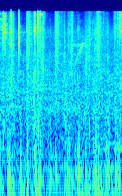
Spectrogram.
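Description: Horse hooves clip-clop in a steady trotting rhythm, moderately close, over a soft background wash, in the video game Lord of the Rings Online.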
